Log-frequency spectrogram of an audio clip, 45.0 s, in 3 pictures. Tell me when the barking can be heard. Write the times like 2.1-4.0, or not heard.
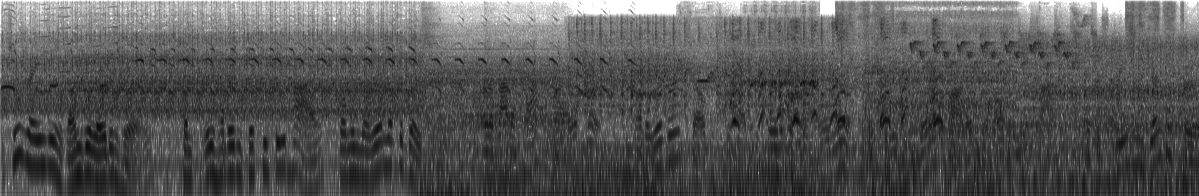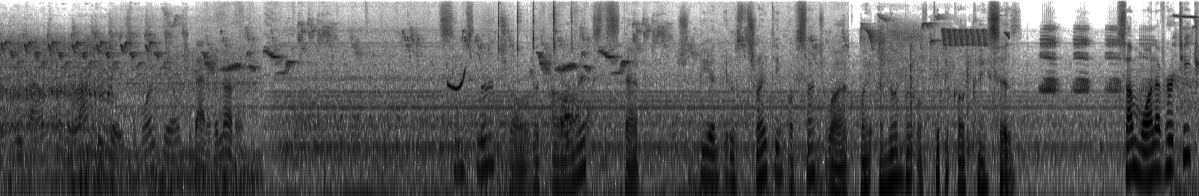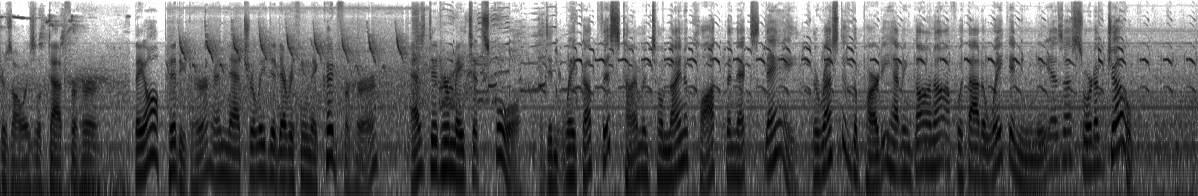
9.1-11.8, 20.6-22.4, 35.2-37.2.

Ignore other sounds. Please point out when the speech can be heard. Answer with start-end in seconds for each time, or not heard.
0.0-18.1, 20.4-27.9, 28.9-44.1.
